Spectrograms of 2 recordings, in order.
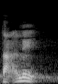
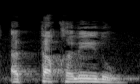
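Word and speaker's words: تقليد: Tapi yang betul dia bukan taklid. At-taqlidu, taklid. Allah SWT. Dia qaf. Sa, qaf, lam, ya, dal. Tu kalau ejaan bahasa Arab ni. Tapi kita sebut dengan lafaz ta'liq tadi ni, dia qaf tukar ain, kerana huruf qaf ni dia terlalu berat.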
